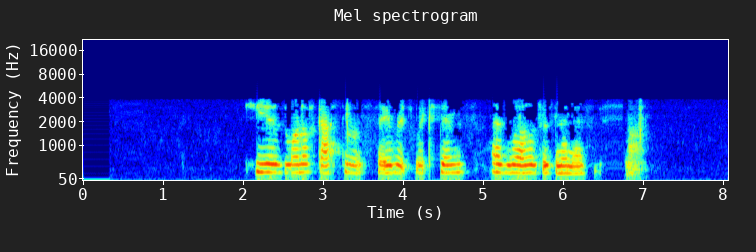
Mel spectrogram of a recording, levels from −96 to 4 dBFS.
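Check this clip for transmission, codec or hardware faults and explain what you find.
Two faults are present: GSM full-rate coding across the whole clip, and four short dropouts from lost GSM frames.

GSM full-rate codec, throughout: the speech is confined to roughly 300 Hz to 3.5 kHz, consistent with a 13 kbps full-rate link. The codec rebuilds the voice from a vocal-tract model excited by sparse, regularly spaced pulses, so the voice carries a plainly audible buzzy, gravelly roughness.

Lost GSM frames, at 0.52–0.72 s (200 ms), 2.56–2.61 s (40 ms), 4.36–4.47 s (100 ms) and 6.58–6.74 s (160 ms): the decoder repeats the last good frame's parameters. Each gap becomes a held, rough metallic ring.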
